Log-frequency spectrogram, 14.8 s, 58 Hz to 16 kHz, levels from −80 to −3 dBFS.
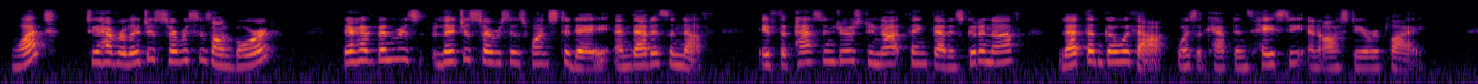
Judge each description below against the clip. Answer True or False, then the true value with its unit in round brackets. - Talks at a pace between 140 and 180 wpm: True (160 wpm)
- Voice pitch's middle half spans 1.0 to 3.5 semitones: False (4.3 semitones)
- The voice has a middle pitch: False (250 Hz)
